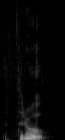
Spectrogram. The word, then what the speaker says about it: through: 注意 through 一定要咬舌，th 一定要咬舌。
